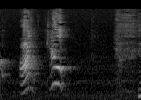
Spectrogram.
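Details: Pet parrot indoors, talking to the household dogs and saying it is cute: two short voiced, speech-like syllables with a rising then falling glide, followed by a quiet pause and a faint breathy sound.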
